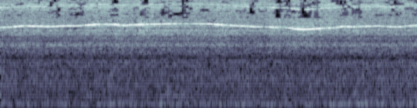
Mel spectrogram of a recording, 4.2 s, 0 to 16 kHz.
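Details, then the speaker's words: High-speed dental handpiece with 856.016 burr reducing the distal lingual groove from the distal pit during an all-ceramic MOD onlay preparation on tooth #14: continuous high-pitched whine over a low room rumble. "I reduce down with the side of the burr, as such. And then I just go up with the distal lingual groove."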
